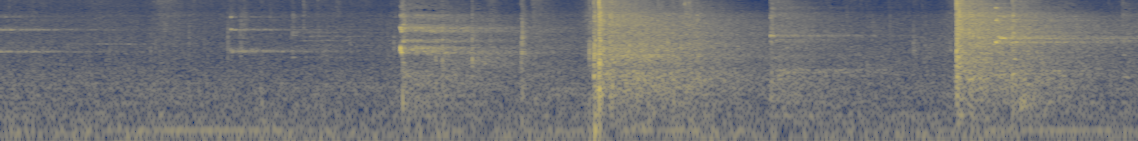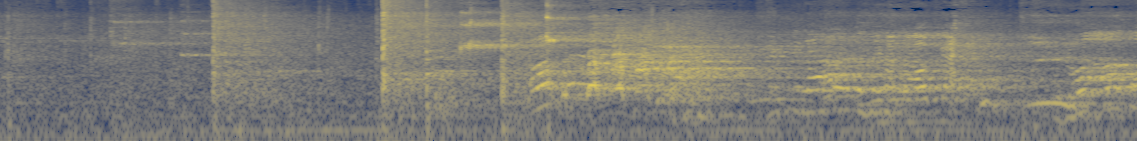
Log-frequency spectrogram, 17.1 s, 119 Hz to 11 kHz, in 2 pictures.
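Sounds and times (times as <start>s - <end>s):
racket hitting shuttlecock: 4.4s - 6.2s, 7.0s - 9.4s, 10.0s - 12.6s.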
